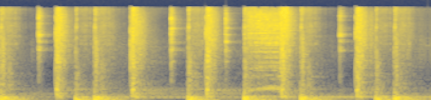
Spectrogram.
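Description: Recorded music: a drum-kit beat of bass drum, snare and cymbals with no vocals, in a steady rhythm of about two beats a second.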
